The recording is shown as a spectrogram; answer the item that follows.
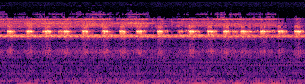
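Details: Grass insects in a one-hour study-with-me recording used as white noise; clear, evenly spaced high chirps, about seventeen in six seconds, over a steady shrill tone and soft low hum.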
